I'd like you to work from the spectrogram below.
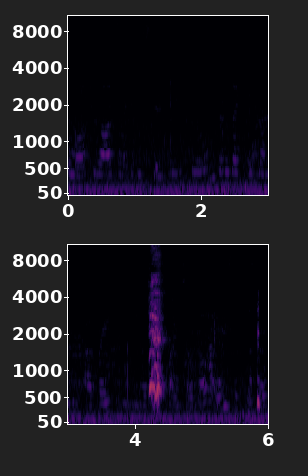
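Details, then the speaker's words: Person with hiccups, whole body jerking with each one: a single sharp, abrupt hiccup, possibly followed by a fainter second one, over soft background tones and room noise. "You got the hiccups. >> That's not funny. >> Your whole body's jerking."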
